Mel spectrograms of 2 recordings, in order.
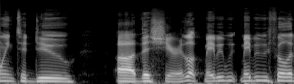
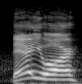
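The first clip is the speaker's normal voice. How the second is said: excited greeting; 7 semitones higher, 8 dB louder, slower than usual. Real, not acted. Greeting co-host joining the stream.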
